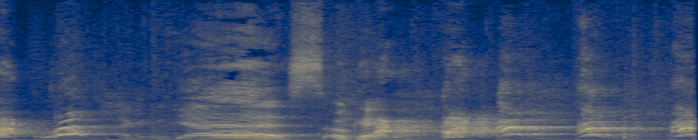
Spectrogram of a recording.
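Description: Several dogs bark and yip in short excited bursts at an indoor home greeting, mixed in with close, lively talking from people nearby.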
